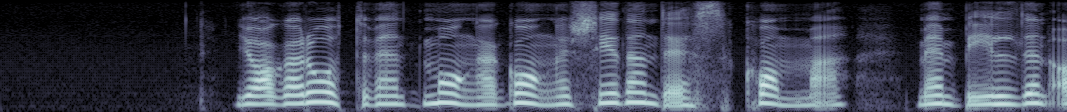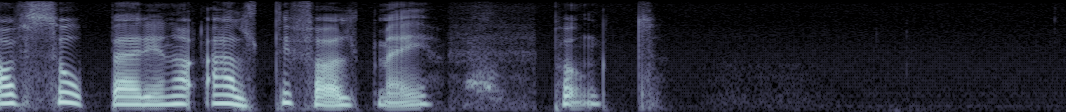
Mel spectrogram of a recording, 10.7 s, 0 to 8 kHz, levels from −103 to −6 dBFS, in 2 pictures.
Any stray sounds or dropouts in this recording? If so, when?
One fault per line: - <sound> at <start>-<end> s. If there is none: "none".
- bark at 7.6-7.9 s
